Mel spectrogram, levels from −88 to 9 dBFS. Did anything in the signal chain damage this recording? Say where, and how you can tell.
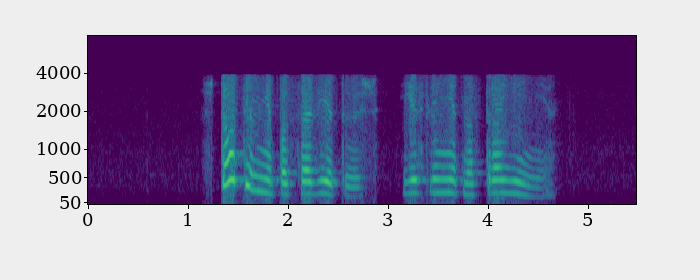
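Yes, at the codec stage: G.726 ADPCM at a very low rate, which fits 16 kbit/s, damages the speech throughout. The coarse prediction error becomes a harsh, rasping hiss that rises and falls with the speech level, confined to a telephone band of 300 Hz to 3.4 kHz, with nothing above 3.9 kHz.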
